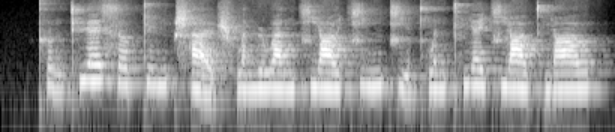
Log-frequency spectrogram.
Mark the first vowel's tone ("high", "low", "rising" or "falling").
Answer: low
